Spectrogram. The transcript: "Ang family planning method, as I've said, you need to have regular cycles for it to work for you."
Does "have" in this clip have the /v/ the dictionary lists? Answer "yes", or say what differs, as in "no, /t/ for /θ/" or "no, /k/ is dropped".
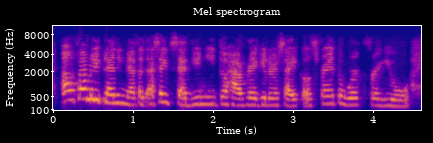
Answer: yes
